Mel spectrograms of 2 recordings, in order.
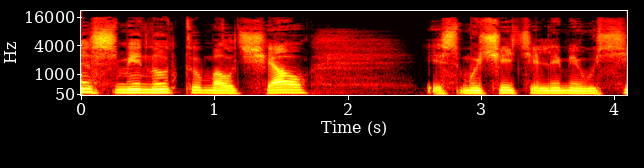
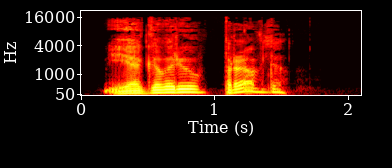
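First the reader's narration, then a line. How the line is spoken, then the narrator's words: Perfectly imperturbable tone. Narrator (Russian): отвечал прежним, совершенно невозмутимым тоном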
